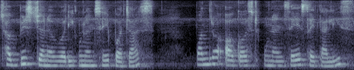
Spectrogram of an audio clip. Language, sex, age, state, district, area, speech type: Nepali, female, 18-30, West Bengal, Darjeeling, rural, spontaneous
